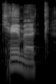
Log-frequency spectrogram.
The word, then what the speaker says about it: Kamek: down marketing speaking uh the pronunciation of the they said kmek oh yeah i was like what what'd you say is that how you say it i was like apparently 90's nintendo of america that is how you pronounce it kamek uh i like that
